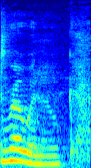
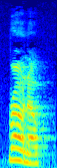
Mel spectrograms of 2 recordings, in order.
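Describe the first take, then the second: First: The word is said slowly and carefully. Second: The word is said very quickly.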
